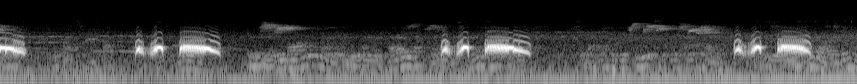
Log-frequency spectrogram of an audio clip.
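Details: Spotted dove calling for use as a bird lure: three evenly spaced phrases roughly every three seconds, each two brief staccato notes and a longer falling coo, with soft low hum between.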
